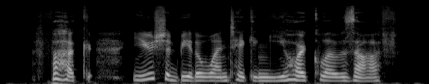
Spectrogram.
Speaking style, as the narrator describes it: Jamie laughed

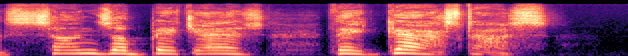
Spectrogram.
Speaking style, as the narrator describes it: Garcia yelling

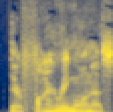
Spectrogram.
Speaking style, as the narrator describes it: Norman cried

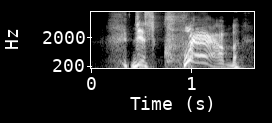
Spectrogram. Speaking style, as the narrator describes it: screamed

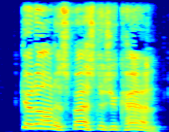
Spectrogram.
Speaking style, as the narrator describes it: cried

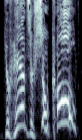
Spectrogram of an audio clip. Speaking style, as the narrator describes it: he yells

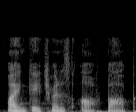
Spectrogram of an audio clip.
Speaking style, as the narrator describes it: he said, trying to speak calmly, but with a tremor in his voice which he could not conceal

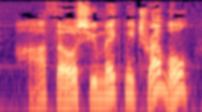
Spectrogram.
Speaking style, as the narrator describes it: cried D'Artagnan

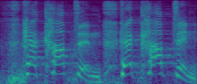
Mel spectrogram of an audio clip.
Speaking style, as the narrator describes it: yelled

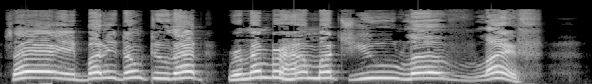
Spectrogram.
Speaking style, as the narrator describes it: the oil man shouts up

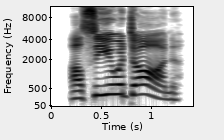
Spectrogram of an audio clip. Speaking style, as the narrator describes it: hollered after her

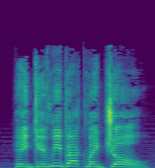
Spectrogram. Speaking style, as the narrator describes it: he yells

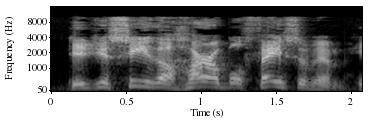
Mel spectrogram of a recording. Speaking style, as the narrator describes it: gasps

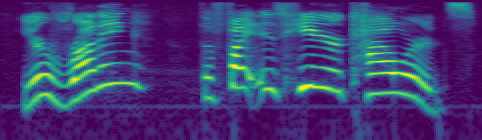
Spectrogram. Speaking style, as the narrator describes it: When she saw us driving away, she yelled

